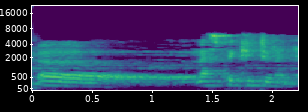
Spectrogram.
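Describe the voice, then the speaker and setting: Answering a TV interviewer, a middle-aged Korean diplomat speaks in a low-pitched, steady voice. She pauses frequently, says "euh" to fill gaps, and restarts her phrases, all in a roomy, dull audio reminiscent of an old lo-fi broadcast.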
